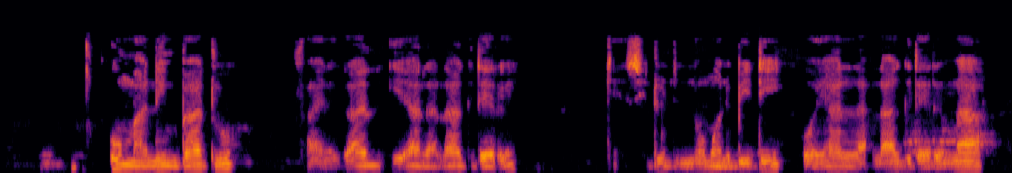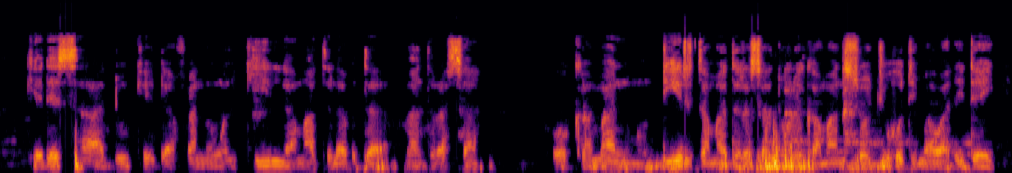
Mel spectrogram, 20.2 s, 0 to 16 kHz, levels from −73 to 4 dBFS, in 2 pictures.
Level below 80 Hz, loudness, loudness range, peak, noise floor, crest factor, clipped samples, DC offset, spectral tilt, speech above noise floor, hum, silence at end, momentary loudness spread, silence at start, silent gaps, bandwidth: -50 dBFS; -19 LUFS; 8 LU; 0 dBFS; -70 dBFS; 20 dB; under 0.1%; under 0.1%; -3.5 dB/octave; 50 dB; none; 0.2 s; 15 LU; 0.4 s; none; 10.5 kHz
